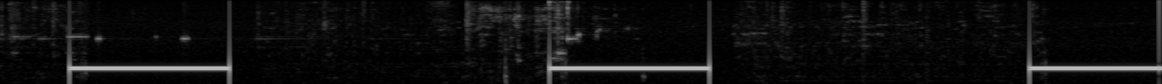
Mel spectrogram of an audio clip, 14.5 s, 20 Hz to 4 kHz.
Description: Ringback tone (North America), 440 + 480 Hz.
